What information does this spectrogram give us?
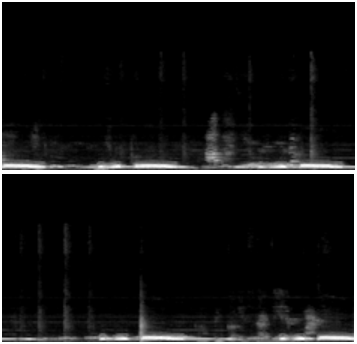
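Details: Spotted dove calling actively after sunbathing, giving deep, soft coos in rolling phrases, a drawn-out level note between them, and brief faint human voices in the background.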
